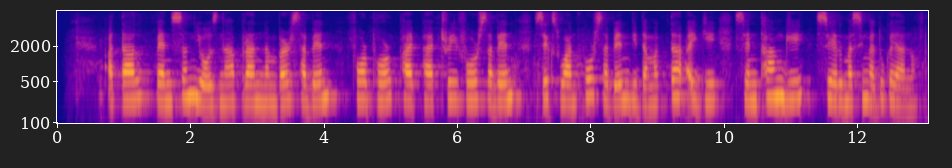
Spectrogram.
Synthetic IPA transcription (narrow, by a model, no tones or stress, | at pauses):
ɐ̰talpensɔnjoznɐpɾanːɐmbɐɾseben | pʰoɾpʰoɾpʰajb̚pʰajb̚t̪ʰɾipʰoɾseben | sikswanpʰoɾsebenɡidɐmɐk̚tɐʔɐ̰jɡi | sentʰaŋɡiselmɐsiŋɐdukɐjano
